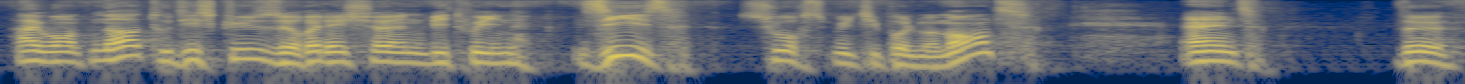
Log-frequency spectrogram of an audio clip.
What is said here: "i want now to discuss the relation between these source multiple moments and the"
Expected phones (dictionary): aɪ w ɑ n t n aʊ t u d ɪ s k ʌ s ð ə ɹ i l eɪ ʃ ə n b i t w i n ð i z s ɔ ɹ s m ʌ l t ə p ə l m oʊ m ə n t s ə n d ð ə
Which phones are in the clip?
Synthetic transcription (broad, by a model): aɪ w ɑ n t n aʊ t u d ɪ s k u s ð ə ɹ i l eɪ ʃ ə n b i t w i n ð i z s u ɹ s m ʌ l t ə p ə l m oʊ m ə t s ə n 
